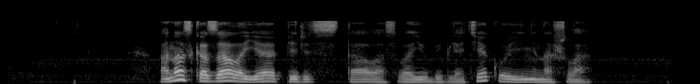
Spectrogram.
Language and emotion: Russian, neutral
